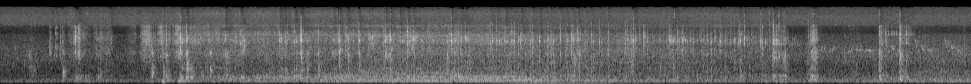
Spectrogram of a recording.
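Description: Manual roll-out side awning on a truck camper being retracted by hand: a dense run of rattling and clicking from the roller and folding arms as the fabric winds in, with a few sharp clacks near the end as the arms are stowed.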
